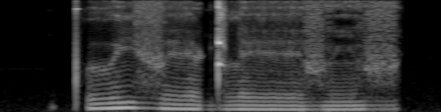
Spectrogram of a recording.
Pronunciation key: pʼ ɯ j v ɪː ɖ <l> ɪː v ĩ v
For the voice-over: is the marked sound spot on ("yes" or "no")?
yes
